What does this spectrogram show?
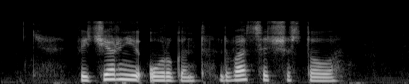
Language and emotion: Russian, neutral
